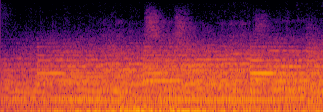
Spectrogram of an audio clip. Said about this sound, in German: Die Glocken läuten wieder festlich in Bethlehem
